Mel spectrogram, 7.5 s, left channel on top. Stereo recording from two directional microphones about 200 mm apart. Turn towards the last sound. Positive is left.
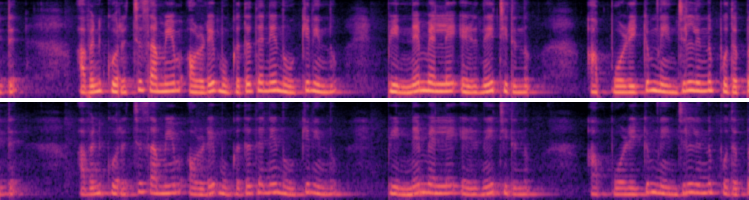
turn(degrees=45)  # may be behind; listen again after turning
